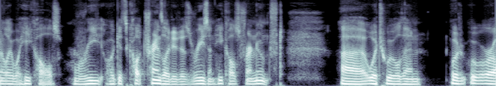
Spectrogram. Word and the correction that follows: Vernunft: also going to spend some time on that later, and I mispronounce it, it's Vernunft. I'm working on it, my German.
